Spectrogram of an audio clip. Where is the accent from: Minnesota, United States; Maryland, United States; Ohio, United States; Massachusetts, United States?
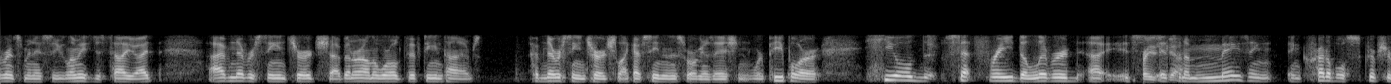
Massachusetts, United States; the Berkshires; moved away; also born or lived in Dallas-Fort Worth, Texas; I grew up in the Berkshires with mountains and everything.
